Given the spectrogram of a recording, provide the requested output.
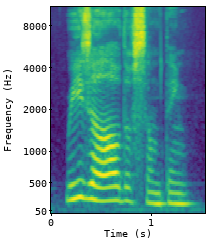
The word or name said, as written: weasel out of something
